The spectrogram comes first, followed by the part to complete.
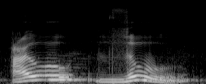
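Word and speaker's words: أعوذ: talaki dengan para masyayikh, dari ta'awud ini bacanya sudah beda. Dari 3 huruf yang pertama ya. 3 huruf yang pertama. A-u-dhu. Saya kasih clue. Fasohanya harokat. Ya, jadi kalau nanti ketemu harokat fathah, maka mulutnya harus dibuka.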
